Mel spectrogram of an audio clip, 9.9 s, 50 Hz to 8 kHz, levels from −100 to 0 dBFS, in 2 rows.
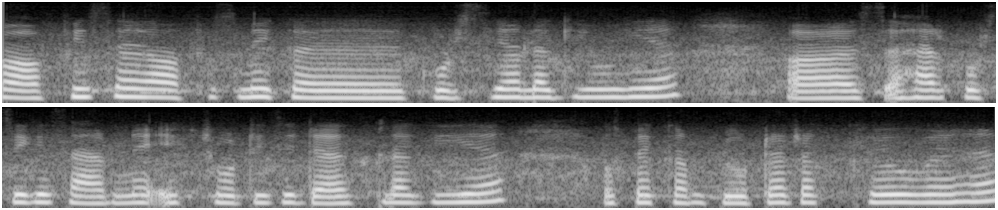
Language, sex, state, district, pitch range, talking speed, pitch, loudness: Hindi, female, Punjab, Pathankot, 210-230 Hz, 150 wpm, 220 Hz, -16 LUFS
